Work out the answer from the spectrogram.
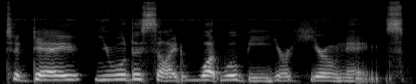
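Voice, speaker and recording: A woman voicing a tired, gruff man, a teacher in an anime story, in a deadpan, bored, terse manner. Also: medium pitch, slow, pitched below the performer's own voice.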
